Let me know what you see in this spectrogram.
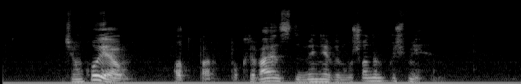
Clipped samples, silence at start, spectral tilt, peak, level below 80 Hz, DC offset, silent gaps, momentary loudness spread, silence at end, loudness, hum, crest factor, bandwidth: under 0.1%; 0.05 s; -6.5 dB/octave; -8 dBFS; -34 dBFS; under 0.1%; none; 18 LU; 0 s; -27 LUFS; 50 Hz at -35 dBFS; 20 dB; 13.5 kHz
